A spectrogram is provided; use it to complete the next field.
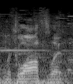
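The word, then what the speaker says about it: McLaughlin: Thank you, Mark Mclofflin. And by the way, that's how he told me to pronounce it.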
